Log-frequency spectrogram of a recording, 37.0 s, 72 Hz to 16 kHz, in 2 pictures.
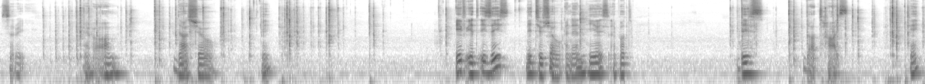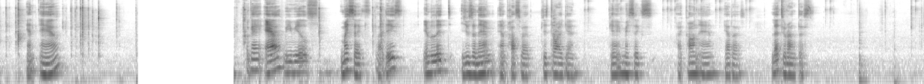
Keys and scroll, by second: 1.2-4.3 typing, 3.0 Return, 4.8 Tab, 5.5 shift+9, 6.0 ctrl+s, 7.3 ;, 8.8 Up, 11.4 Return, 14.4-21.1 typing, 15.7 Return, 21.4 Return, 21.7 ctrl+s, 24.8 ctrl+v, 26.7 ctrl+s.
